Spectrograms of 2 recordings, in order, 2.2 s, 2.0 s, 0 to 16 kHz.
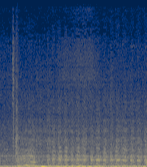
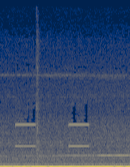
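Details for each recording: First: BMW E46 cranks steadily and evenly for a few seconds without catching or firing; starts only on carburetor cleaner then dies. Power confirmed reaching the pump, pointing to a failed fuel pump needing replacement. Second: BMW E46 323 after fuel pump replacement, following earlier head gasket work; it catches at once and settles into a steady low idle under dash chimes. Starts right up; normal start.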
